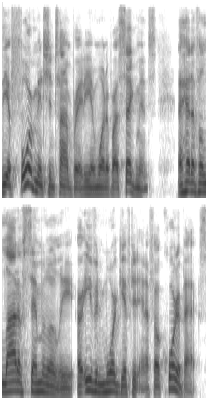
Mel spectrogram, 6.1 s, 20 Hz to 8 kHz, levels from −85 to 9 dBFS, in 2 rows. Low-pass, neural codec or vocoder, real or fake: 7.2 kHz; vocoder, 44.1 kHz, 80 mel bands, Vocos; fake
